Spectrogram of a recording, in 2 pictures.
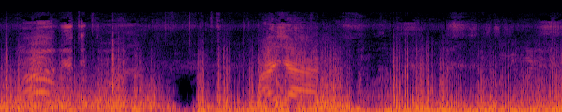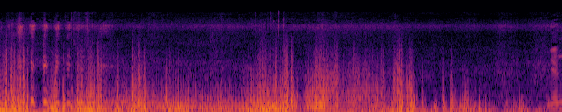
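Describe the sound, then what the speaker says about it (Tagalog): Strong wind at the seaside buffets the microphone in a loud, steady roar throughout, with several people talking over it. "Lakas ang hangin oh."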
